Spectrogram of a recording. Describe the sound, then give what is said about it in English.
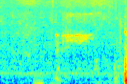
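A drink is poured into a glass in a short, quiet trickle lasting under a second, followed by a sudden loud clunk. “Hey, pour it up. Let's pour it up.”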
